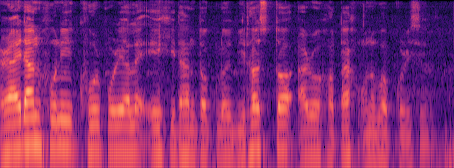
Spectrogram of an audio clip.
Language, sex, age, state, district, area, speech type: Assamese, male, 30-45, Assam, Lakhimpur, rural, read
